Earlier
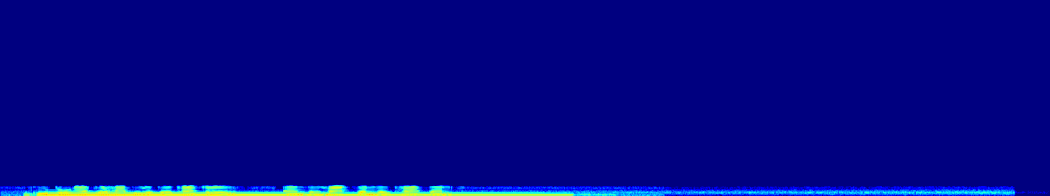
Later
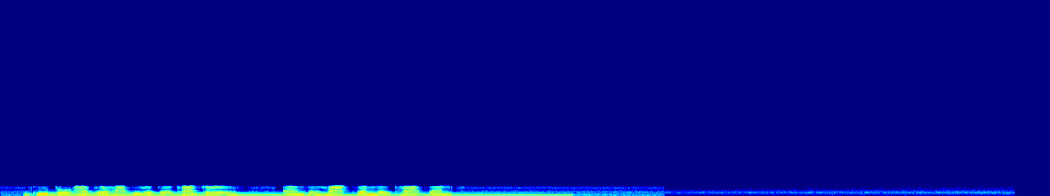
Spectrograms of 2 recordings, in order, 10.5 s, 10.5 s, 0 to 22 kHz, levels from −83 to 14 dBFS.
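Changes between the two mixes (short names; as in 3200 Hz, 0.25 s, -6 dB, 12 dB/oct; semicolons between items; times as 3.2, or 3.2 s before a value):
first sound -9.0 dB; second sound -8.5 dB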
